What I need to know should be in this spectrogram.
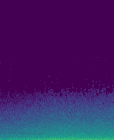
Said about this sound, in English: some pretty big waves rolling in here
